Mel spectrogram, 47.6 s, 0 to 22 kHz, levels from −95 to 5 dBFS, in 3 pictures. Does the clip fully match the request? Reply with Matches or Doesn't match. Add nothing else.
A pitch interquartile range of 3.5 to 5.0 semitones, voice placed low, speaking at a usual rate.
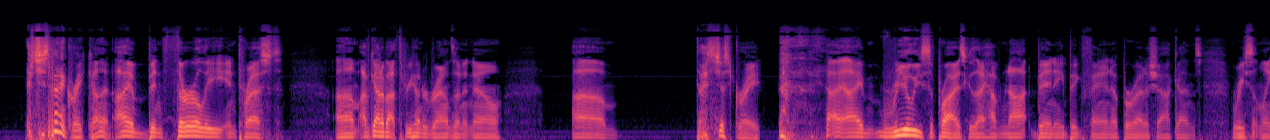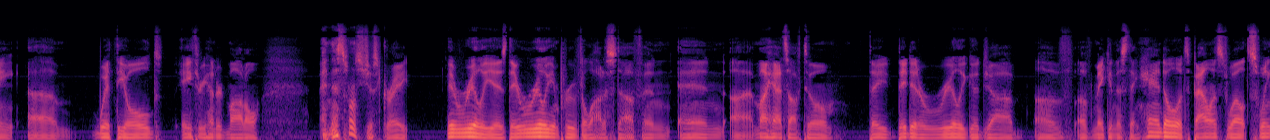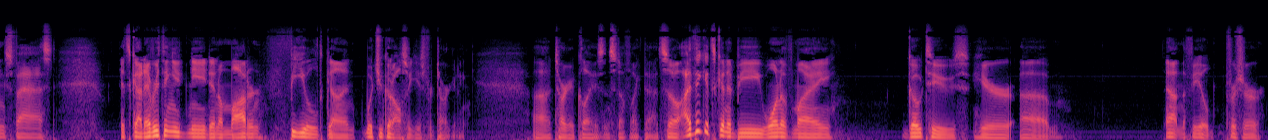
Matches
